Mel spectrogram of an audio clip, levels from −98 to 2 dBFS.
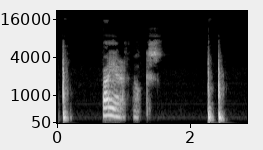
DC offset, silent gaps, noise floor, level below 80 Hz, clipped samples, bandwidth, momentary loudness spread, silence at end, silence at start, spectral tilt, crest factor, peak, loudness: under 0.1%; none; -78 dBFS; -58 dBFS; under 0.1%; 7.6 kHz; 16 LU; 0.35 s; 0.1 s; -6.5 dB/octave; 20 dB; -2 dBFS; -19 LUFS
